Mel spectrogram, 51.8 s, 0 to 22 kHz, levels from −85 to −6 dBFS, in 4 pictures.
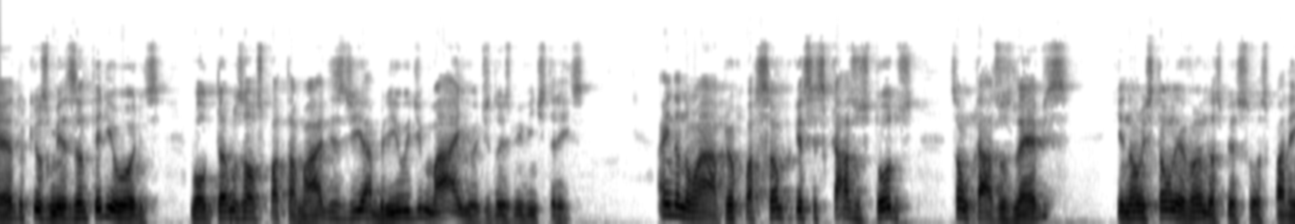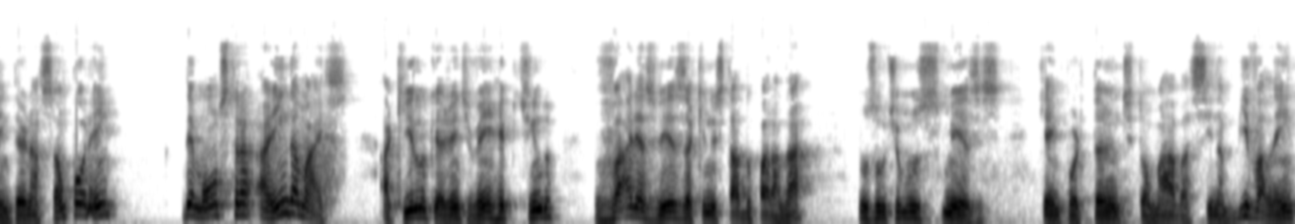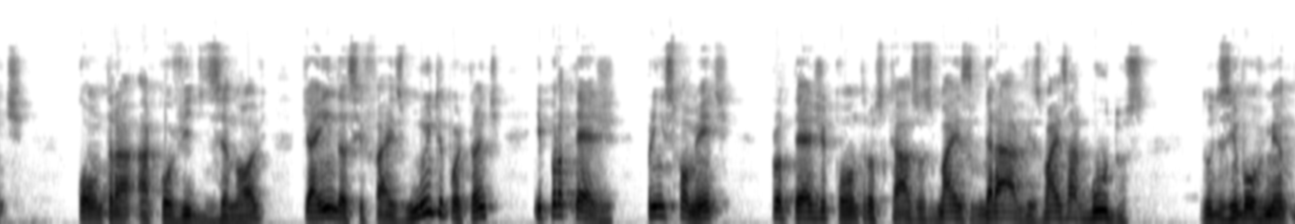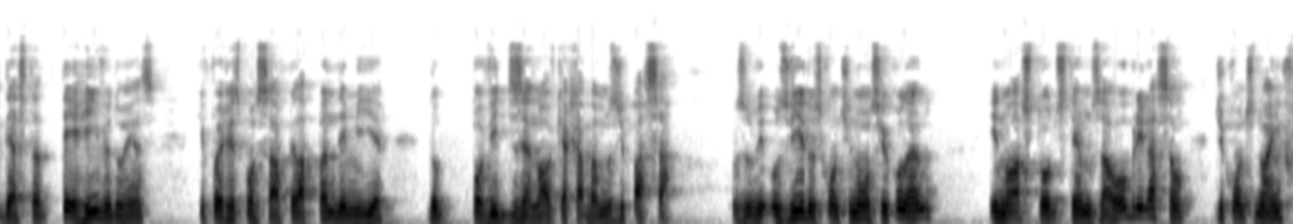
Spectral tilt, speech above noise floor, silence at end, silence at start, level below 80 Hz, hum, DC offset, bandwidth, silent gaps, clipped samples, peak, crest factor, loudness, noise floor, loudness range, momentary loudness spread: -7.5 dB/octave; 53 dB; 0 s; 0 s; -40 dBFS; none; under 0.1%; 9.8 kHz; none; under 0.1%; 0 dBFS; 14 dB; -13 LUFS; -66 dBFS; 3 LU; 10 LU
